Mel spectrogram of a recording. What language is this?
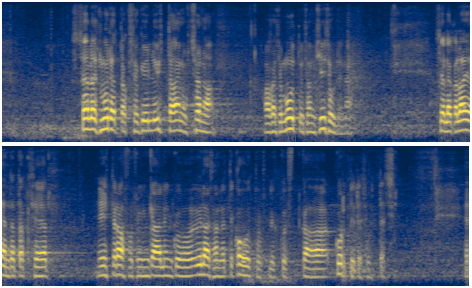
Estonian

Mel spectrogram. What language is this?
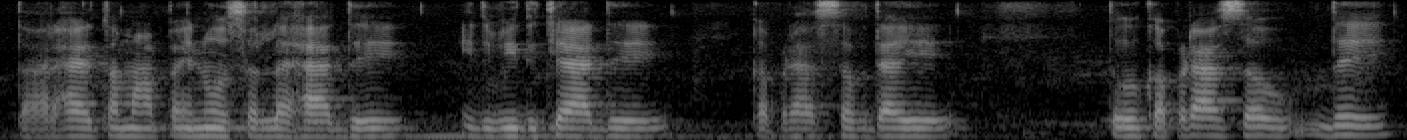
Maithili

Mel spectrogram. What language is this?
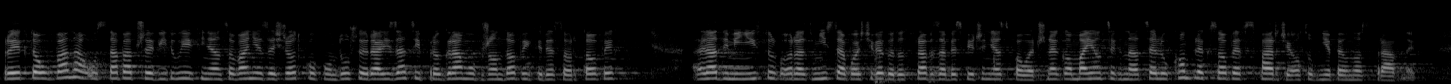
Polish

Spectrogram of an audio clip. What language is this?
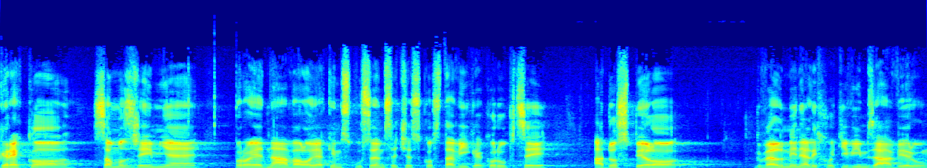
Czech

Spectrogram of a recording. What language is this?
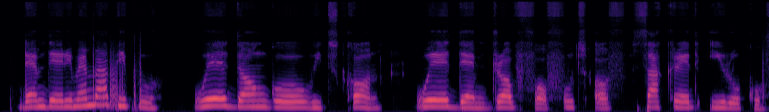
Nigerian Pidgin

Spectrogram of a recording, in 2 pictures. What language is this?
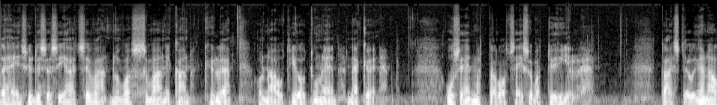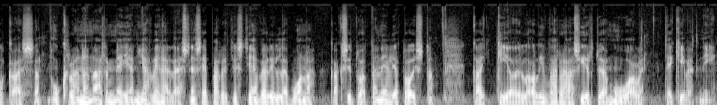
Finnish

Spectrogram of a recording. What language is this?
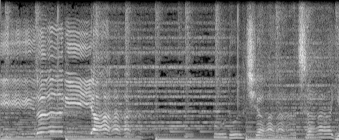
Romanian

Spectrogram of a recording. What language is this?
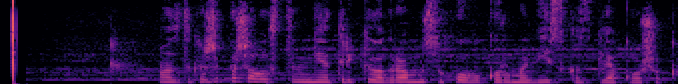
Russian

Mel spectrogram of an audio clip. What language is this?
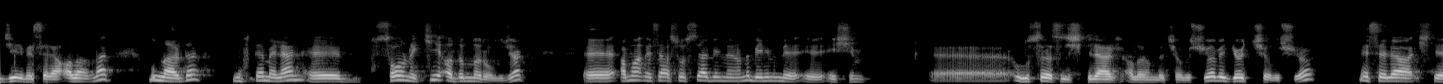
Turkish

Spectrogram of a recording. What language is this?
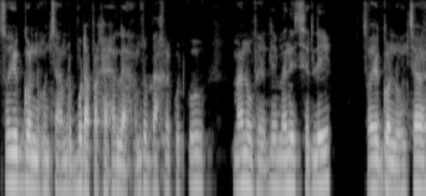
Nepali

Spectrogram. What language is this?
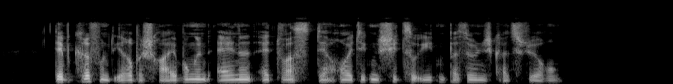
German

